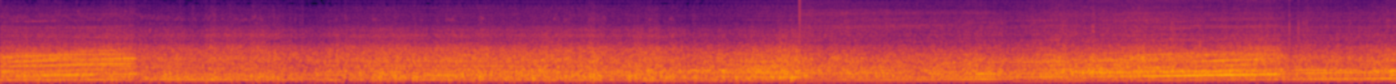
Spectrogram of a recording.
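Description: A motorcycle engine drones steadily, its pitch climbing as it speeds up and dropping at each gear change.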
